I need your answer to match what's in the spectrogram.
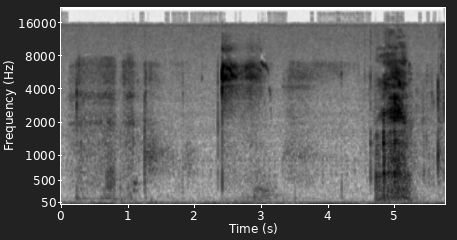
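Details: Young English Bulldog puppy with a runny nose snoring: noisy, snorting sleep breaths with wet, snuffly nasal sounds, snoring through a congested nose.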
